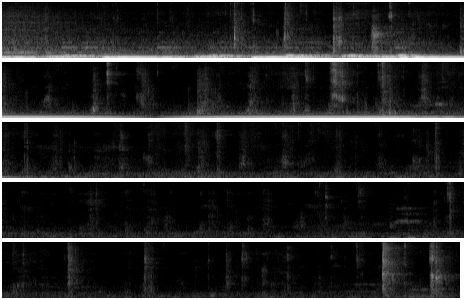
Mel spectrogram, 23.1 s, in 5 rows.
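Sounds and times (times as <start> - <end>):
deep low rumble: 0.0 - 9.5
crunching and chewing raw vegetables: 0.0 - 23.0.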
